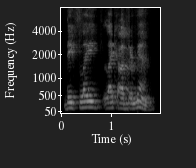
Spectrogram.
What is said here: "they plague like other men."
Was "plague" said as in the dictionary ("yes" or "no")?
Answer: no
